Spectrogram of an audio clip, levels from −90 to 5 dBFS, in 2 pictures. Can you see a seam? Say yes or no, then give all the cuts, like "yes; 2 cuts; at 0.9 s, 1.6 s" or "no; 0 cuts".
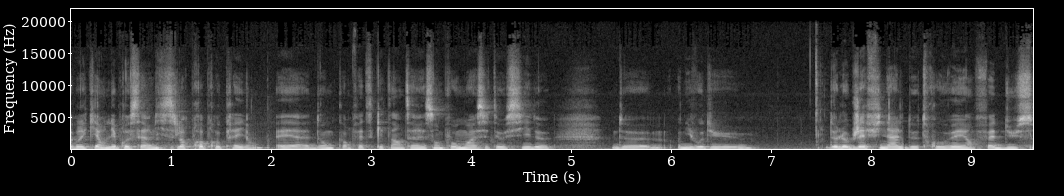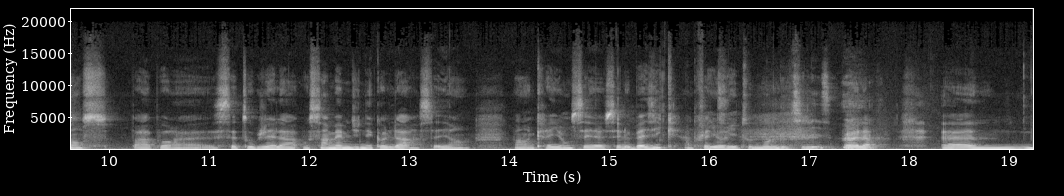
yes; 1 cut; at 8.3 s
